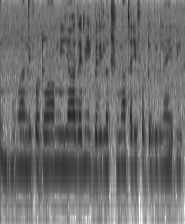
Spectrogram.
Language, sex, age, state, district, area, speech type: Dogri, female, 18-30, Jammu and Kashmir, Jammu, urban, spontaneous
